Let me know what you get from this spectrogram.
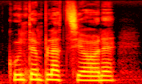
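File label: "cuntemplatzione", female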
